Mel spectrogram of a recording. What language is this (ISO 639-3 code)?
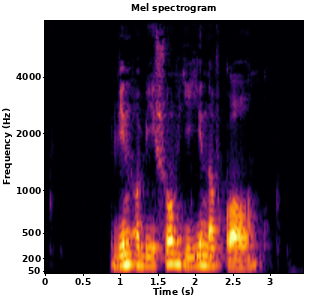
ukr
